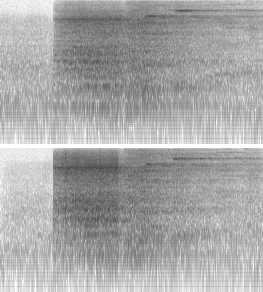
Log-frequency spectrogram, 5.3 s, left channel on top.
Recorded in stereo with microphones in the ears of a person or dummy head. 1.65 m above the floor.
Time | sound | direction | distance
1.1 | sawing | 80° right | 0.9 m
2.5 | dishes clattering | 40° right (ahead or behind) | 2 m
